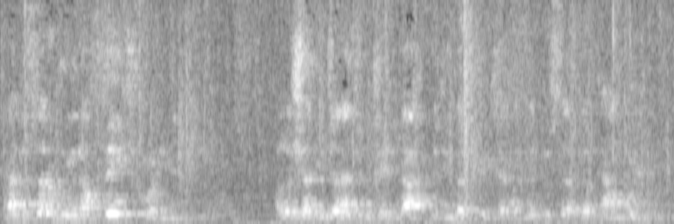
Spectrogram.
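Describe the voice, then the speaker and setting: A man giving a slow, deliberate classroom lecture, explaining step by step and acting out everyday dialogue. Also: on the high side. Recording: echoey room, mic far off, background noise.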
